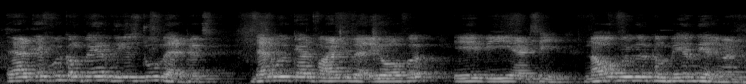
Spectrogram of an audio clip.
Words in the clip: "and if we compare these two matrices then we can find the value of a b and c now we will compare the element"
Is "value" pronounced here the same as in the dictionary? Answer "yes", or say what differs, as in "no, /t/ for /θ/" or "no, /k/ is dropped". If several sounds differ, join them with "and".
no, /l/ is dropped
